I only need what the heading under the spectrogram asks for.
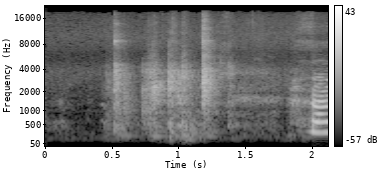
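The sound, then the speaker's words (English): A few soft, scuffling knocks and rustles of a door being opened or shut, followed by a person starting to speak right at the end. “I think he might be looking outside the door.”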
